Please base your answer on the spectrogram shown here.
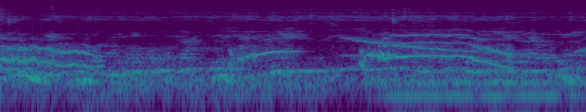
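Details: Mating domestic cats giving strange, repeated caterwauls: long wailing yowls that bend up and down in pitch, one animal answering another, with a constant low rumble underneath.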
